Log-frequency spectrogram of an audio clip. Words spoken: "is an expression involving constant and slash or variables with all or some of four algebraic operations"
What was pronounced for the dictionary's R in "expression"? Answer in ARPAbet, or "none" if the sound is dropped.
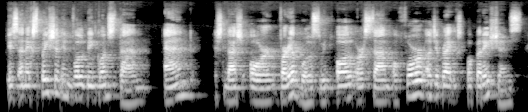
none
